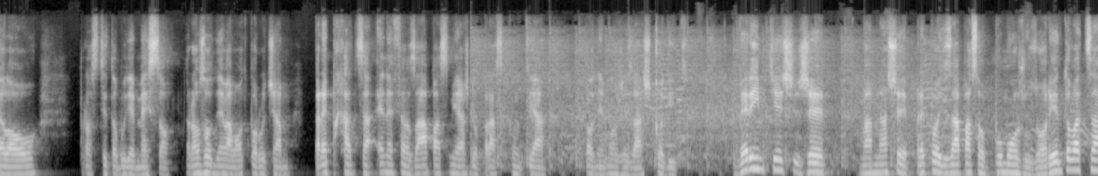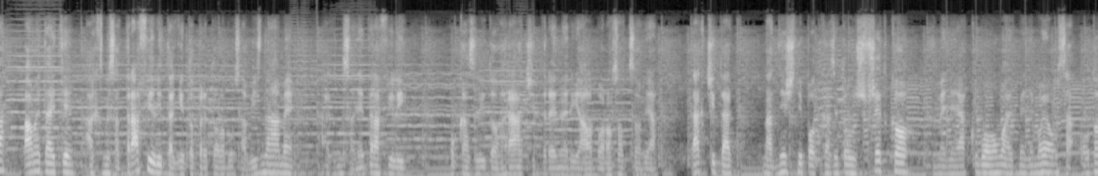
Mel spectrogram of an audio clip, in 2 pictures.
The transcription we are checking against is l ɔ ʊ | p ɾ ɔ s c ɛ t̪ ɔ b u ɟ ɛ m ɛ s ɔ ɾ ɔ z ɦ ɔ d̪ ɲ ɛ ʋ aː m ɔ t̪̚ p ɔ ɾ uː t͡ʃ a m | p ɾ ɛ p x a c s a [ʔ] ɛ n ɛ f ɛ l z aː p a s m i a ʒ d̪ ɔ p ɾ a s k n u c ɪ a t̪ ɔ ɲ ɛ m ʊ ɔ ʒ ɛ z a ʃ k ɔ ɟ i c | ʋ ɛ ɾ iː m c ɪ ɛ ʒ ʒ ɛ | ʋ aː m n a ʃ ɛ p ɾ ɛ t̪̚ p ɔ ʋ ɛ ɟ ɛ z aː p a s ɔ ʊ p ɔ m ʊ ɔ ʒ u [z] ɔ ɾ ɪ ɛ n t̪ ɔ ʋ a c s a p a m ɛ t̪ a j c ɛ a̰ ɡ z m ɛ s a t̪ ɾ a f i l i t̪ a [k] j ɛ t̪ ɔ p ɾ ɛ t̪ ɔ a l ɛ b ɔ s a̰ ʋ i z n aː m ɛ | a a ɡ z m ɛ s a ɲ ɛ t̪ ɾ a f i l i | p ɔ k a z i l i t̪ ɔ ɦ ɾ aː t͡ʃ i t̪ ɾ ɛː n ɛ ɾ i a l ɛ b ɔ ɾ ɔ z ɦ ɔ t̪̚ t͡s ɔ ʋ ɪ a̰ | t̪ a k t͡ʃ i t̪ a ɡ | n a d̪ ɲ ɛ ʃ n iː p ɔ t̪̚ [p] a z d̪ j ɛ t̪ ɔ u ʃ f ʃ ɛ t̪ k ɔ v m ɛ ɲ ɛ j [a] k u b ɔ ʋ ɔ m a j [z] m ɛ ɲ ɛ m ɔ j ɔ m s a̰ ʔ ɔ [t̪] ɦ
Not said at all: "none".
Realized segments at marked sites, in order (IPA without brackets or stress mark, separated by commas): ʔ, z, ɡ, k, a, v, d̪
